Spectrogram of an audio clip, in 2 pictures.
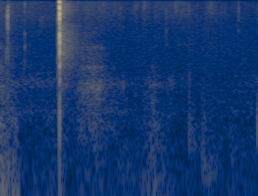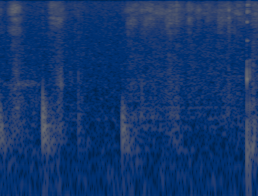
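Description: A marker squeaks and scratches across a whiteboard in short separate strokes, with one sharp tap near the start, close and fairly quiet, with no talking.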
